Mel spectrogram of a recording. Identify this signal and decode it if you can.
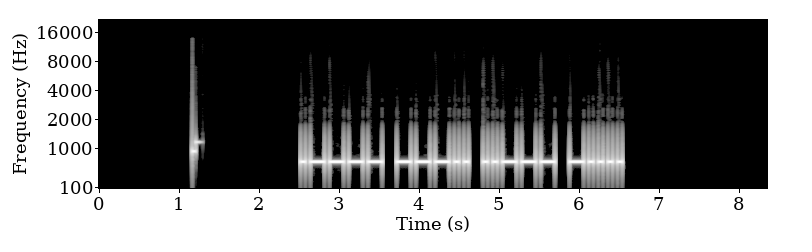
Morse code, heard as a keyed tone, about 20 wpm, 700 Hz. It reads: 1826
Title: Numbers - Contest Style - 4-Digit 20wpm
